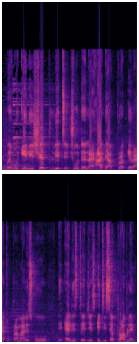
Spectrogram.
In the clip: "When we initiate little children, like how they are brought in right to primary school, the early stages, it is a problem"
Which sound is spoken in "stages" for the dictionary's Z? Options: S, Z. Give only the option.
S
